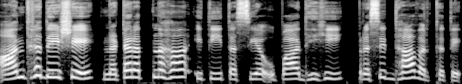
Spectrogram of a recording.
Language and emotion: Sanskrit, neutral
